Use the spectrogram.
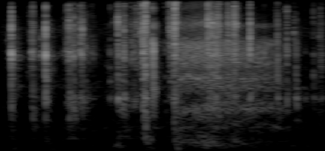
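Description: Rapid keystrokes rattle across a worn-out computer keyboard that is breaking down, with arrow keys gone unreliable after a spill; uneven clicking bursts close up, then a denser run of typing, no voices.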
